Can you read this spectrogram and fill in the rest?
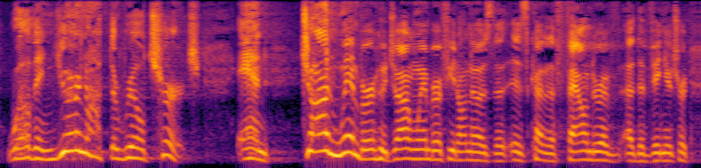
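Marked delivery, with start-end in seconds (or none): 0.1-2.0 heated, confrontational, angry yelling. Retelling how an upset visitor yelled at the speaker: imitating someone yelling. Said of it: "he starts yelling at me".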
